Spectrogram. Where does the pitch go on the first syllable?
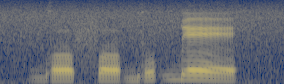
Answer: low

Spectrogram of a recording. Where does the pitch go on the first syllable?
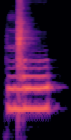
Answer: high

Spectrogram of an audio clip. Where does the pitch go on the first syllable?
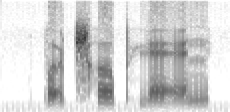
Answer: low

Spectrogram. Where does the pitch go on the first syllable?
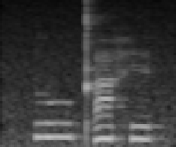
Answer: high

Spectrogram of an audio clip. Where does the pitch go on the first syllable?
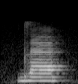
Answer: high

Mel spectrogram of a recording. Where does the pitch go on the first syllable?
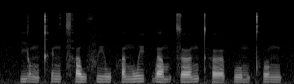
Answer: low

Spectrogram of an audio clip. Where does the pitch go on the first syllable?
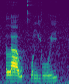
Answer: low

